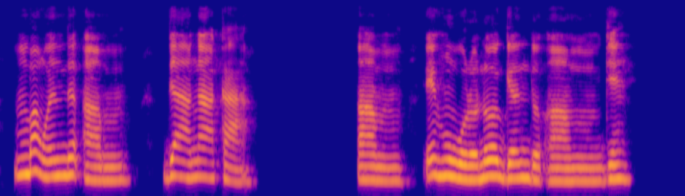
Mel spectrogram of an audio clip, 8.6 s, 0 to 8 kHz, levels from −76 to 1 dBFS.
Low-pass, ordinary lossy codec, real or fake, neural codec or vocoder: 7.2 kHz; none; fake; codec, 16 kHz, 4 kbps, FunCodec, trained on Chinese and English, 50 frames a second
